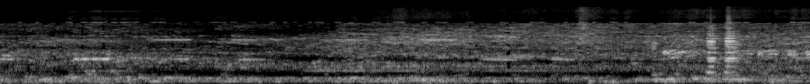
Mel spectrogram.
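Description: Heavy road-construction machinery running, with the engines of a dump truck and a road roller working a roadbed, mixed with music and some voices.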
